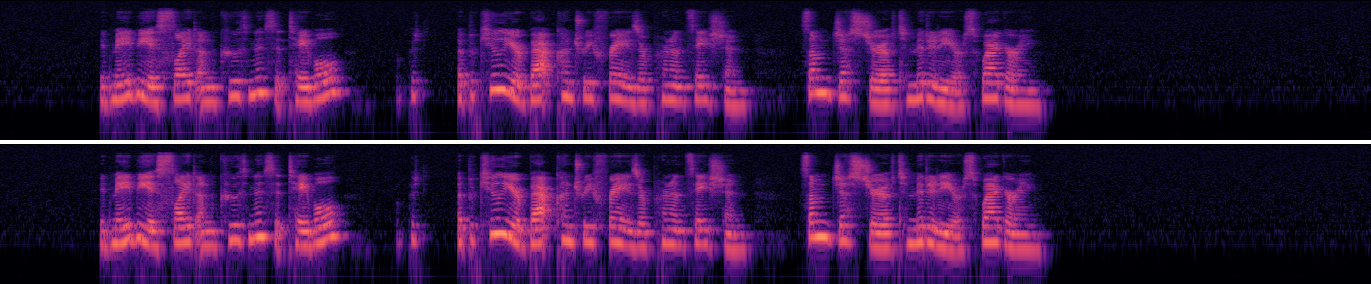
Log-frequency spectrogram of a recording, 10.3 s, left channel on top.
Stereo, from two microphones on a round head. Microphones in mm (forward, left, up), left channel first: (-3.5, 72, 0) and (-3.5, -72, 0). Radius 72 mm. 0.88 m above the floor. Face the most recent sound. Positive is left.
turn(degrees=-30)  # may be behind; listen again after turning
